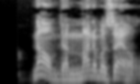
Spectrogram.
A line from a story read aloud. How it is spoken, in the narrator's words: I exclaimed in astonishment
